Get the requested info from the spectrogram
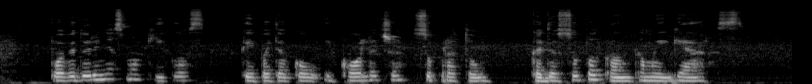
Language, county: Lithuanian, Telšiai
